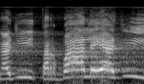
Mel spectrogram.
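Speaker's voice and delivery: high, loud correction; loud urgent Haji terbalik; calling out. Retold or imitated. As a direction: shout to the old man it's upside down. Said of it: "saya bilang".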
